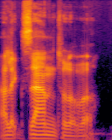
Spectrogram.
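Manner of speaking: Alexandrova with the middle syllable and stressed. Teaching how to say a name: stress on 'and' in 'alexandrova'. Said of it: "The emphasis is on and in the middle".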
